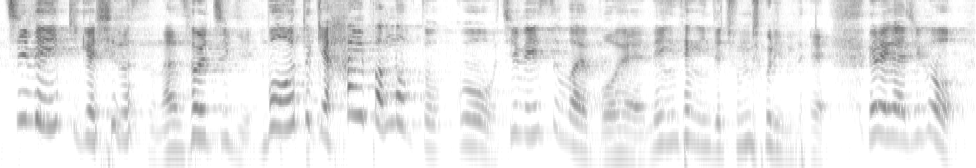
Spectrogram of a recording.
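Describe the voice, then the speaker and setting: A man from Busan, a church youth teacher telling his own story to a youth group in a casual, animated way. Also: high voice, a little fast, hardly any pauses. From Busan, South Korea. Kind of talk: testimony talk to church youth. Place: church basement hall. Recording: echoey hall.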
